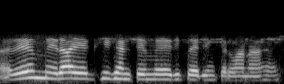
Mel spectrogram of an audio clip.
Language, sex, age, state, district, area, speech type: Hindi, female, 30-45, Uttar Pradesh, Mirzapur, rural, conversation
